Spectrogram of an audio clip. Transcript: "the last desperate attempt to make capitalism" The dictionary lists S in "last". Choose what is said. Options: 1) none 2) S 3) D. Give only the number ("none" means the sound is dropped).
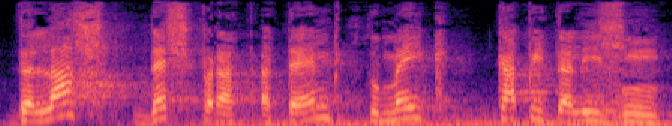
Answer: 2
